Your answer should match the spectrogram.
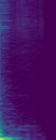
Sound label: mid heavy bass drum single shot d sharp key; kick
